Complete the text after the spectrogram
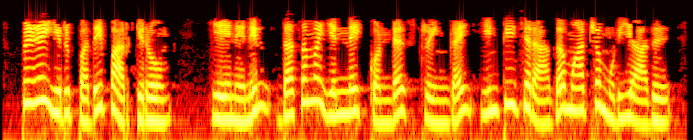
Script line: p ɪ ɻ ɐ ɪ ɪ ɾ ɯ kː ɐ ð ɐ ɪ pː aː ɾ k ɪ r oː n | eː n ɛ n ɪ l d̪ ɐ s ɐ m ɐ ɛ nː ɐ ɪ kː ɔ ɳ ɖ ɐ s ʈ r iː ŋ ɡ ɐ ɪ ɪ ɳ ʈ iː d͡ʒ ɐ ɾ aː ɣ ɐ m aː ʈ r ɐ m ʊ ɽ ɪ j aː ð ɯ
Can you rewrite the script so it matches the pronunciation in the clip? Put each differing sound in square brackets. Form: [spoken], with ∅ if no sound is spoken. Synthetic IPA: p ɪ ɻ ɐ ɪ ɪ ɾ ɯ [pː] ɐ ð ɐ ɪ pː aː ɾ k ɪ r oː [m] | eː n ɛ n ɪ l d̪ ɐ s ɐ m ɐ ɛ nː ɐ ɪ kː ɔ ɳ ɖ ɐ s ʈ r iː ŋ ɡ ɐ ɪ ɪ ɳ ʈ iː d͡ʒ ɐ ɾ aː ɣ ɐ m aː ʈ r ɐ m ʊ ɽ ɪ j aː ð ɯ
